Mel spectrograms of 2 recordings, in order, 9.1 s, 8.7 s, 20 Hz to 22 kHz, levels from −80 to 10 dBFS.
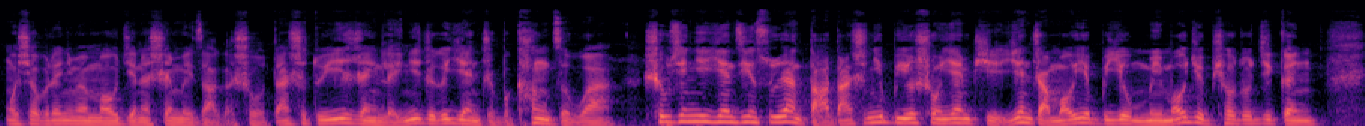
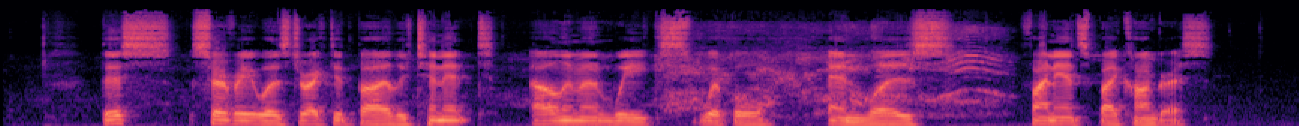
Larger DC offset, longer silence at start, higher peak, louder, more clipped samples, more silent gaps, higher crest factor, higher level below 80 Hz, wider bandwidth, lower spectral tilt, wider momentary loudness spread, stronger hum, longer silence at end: neither; second, 0.05 s vs 0.7 s; second, -6 dBFS vs 0 dBFS; second, -22 LUFS vs -14 LUFS; neither; neither; about the same, 16 dB vs 16 dB; about the same, -46 dBFS vs -48 dBFS; about the same, 16 kHz vs 16.5 kHz; first, -5 dB/octave vs -3 dB/octave; second, 6 LU vs 9 LU; neither; second, 0 s vs 0.6 s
